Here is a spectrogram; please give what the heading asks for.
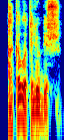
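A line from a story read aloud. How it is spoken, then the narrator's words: Confused question. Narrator (Russian): растерянно спросил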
